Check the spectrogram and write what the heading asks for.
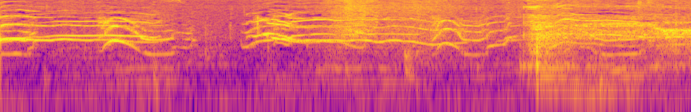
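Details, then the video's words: Chihuahua birth: short, high squeals that rise and fall in quick bends, coming in two bursts with a brief quiet gap, then a rustling thump. "chihuahua doğum anı"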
